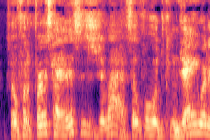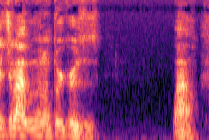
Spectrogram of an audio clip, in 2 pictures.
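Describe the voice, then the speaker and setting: A man with a DC accent speaks at a fairly quick pace. His fairly high voice has lively intonation. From Washington DC area. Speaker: couple vlogger, travel channel co-host. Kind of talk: casual chat.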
